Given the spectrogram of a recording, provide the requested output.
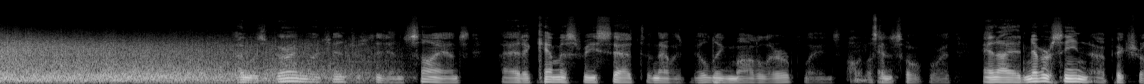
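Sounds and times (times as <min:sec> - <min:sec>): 
bombs exploding: 0:00.0 - 0:04.4
speech: 0:02.4 - 0:11.4.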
